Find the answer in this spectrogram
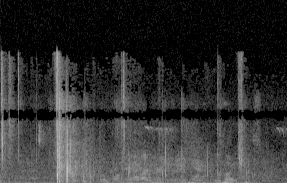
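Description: A tennis ball struck sharply with a racket about a second in, the loudest sound, followed by softer ball bounces and low thuds of footfalls on the hard court.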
